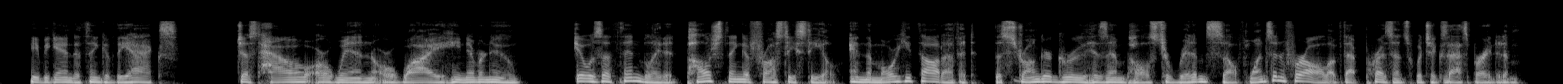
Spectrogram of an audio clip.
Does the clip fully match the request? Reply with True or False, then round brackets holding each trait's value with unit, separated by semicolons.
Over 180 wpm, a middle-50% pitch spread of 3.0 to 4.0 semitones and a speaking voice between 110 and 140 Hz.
False (190 wpm; 3.4 semitones; 100 Hz)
